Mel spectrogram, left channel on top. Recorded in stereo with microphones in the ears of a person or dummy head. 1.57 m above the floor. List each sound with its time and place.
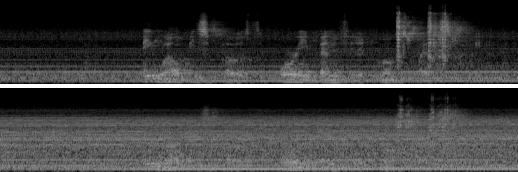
1.4 s a man speaking: 75° left (ahead or behind), 7.5 m
4.0 s a camera shutter: 55° left (ahead or behind), 4.5 m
